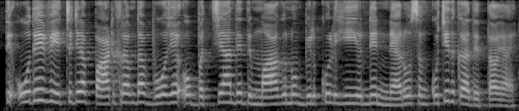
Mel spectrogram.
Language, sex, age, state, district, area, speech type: Punjabi, female, 30-45, Punjab, Tarn Taran, urban, spontaneous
